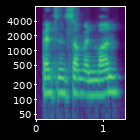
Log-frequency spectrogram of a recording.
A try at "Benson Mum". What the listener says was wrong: Benson Mum, wow. put 18 extra syllables in there.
